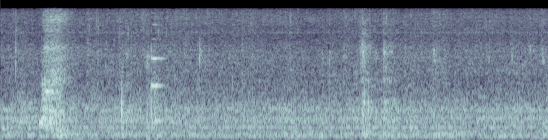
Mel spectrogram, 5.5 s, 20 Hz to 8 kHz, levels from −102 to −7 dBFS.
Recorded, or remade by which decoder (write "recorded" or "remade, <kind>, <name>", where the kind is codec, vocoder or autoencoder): recorded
